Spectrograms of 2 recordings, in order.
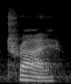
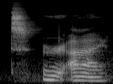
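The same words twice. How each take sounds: First: Said in the usual way. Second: "T-R-I" as separate t, r and long i sounds; tapped out. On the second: Shown as a demonstration. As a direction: break "T-R-I" apart sound by sound. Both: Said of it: "have you tap it out".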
